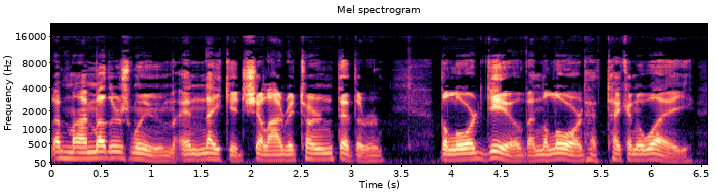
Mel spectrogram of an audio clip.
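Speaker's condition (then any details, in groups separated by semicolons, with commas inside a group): No condition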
